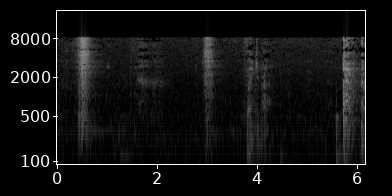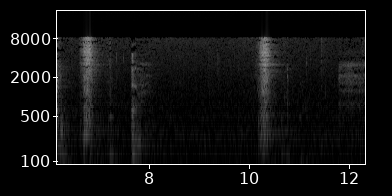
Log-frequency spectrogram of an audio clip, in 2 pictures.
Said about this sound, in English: My wife fusses at me all the time for sniffing in public.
